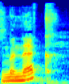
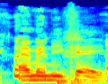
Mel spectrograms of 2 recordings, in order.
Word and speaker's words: MNEK: Manek? Sorry. – MNEK. – MNEK. – MNEK. No. – Don't worry. Everyone was pronouncing his name wrong at the beginning.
